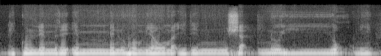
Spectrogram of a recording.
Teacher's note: tanwin jumpa dengan ya, idgham ma'al ghunnah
